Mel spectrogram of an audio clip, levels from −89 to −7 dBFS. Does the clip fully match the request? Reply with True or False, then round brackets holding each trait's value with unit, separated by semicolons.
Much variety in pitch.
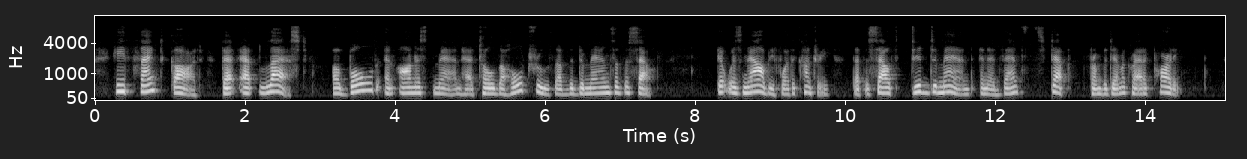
False (3.4 semitones)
